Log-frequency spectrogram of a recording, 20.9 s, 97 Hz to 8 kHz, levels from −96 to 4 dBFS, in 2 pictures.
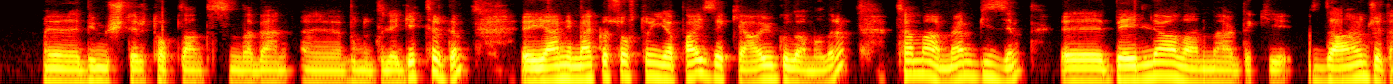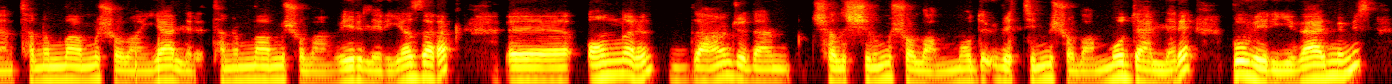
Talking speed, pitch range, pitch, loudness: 105 wpm, 105-130 Hz, 115 Hz, -18 LUFS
